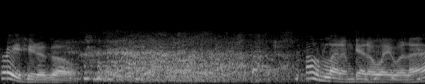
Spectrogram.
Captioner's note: laughter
